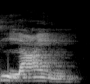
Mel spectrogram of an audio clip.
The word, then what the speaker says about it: lion: So you will not pronunciate it as loin. कोई भी इसको loin नहीं बोले, it is lion.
